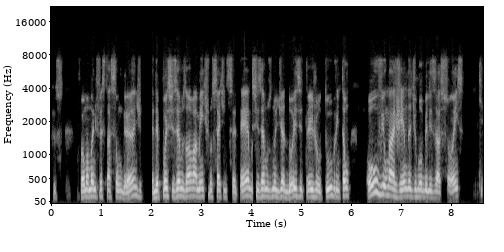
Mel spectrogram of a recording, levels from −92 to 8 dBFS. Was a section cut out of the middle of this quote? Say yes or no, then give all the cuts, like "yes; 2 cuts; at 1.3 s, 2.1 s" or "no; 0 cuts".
yes; 1 cut; at 4.0 s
